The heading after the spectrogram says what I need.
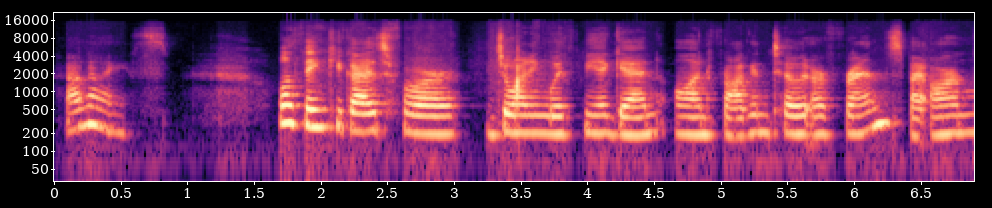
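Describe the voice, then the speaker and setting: Slow, gentle woman reading to kids. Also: mid-range voice. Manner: gentle, with soft sympathetic asides. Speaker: children's story reader. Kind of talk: reading a picture book aloud to kids.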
